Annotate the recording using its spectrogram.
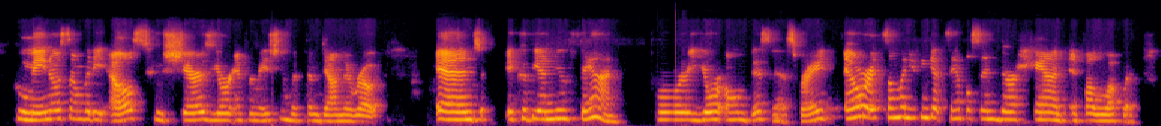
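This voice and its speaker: A woman speaks with a fairly high pitch and ordinary pitch variation. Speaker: direct sales team leader. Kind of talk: training call. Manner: fast.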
